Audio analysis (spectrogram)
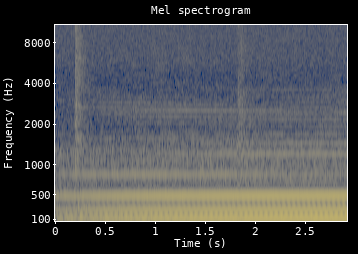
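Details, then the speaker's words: Kalamazoo 2 tube guitar amp, Class A practice amp, with a loud, steady low hum and buzzy overtones that swell as it warms. Excessive mains hum, more involved than just the old filter cap. "well here we are again I've got to Batgirl in the shop and we're going to fix a Kalamazoo amplifier this one is humming from what I hear"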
